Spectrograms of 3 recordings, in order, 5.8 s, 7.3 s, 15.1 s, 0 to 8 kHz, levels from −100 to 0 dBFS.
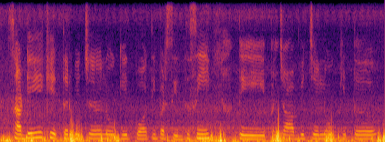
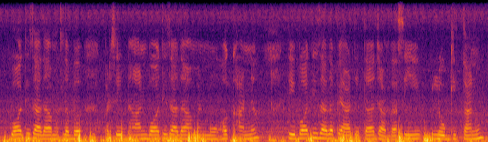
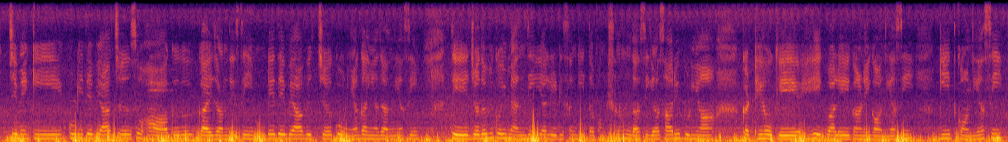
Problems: background sounds at intervals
